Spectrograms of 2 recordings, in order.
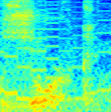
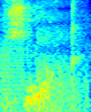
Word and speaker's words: Zork: completing the quest of Zork. But I never looked into it just because it rhymes with dork, and it sounds like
